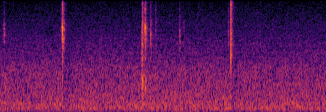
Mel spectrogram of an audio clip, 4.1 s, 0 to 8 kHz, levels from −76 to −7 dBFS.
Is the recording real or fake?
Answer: fake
